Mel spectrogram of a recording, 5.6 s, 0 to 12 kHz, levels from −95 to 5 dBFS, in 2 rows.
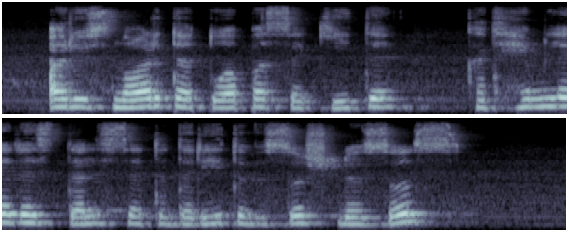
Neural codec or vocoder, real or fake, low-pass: none; real; 9.9 kHz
